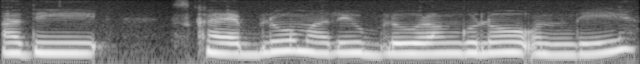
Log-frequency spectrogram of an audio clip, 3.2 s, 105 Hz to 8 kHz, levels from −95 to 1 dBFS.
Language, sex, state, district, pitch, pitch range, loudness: Telugu, female, Telangana, Hyderabad, 225 Hz, 220-230 Hz, -12 LUFS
